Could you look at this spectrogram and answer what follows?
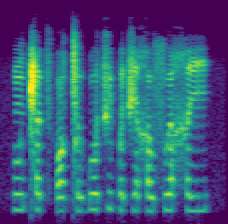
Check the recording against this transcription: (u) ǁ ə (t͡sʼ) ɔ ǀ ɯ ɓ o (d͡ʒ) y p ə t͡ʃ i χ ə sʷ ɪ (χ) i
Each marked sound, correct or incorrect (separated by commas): incorrect, correct, incorrect, correct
